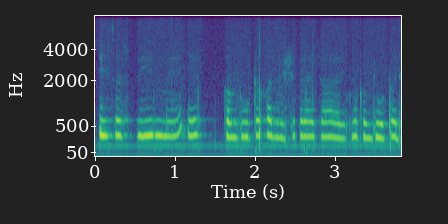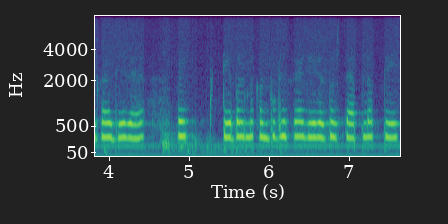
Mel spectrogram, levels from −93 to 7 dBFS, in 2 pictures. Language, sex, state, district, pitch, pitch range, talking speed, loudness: Hindi, female, Uttar Pradesh, Budaun, 295 Hz, 285-310 Hz, 220 wpm, -17 LUFS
